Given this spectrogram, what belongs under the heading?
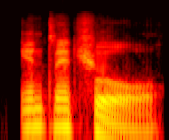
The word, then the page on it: intitule: American English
